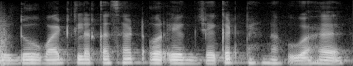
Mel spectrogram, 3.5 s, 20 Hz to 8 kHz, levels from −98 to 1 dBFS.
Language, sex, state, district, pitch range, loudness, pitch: Hindi, male, Jharkhand, Palamu, 100-115 Hz, -19 LUFS, 105 Hz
